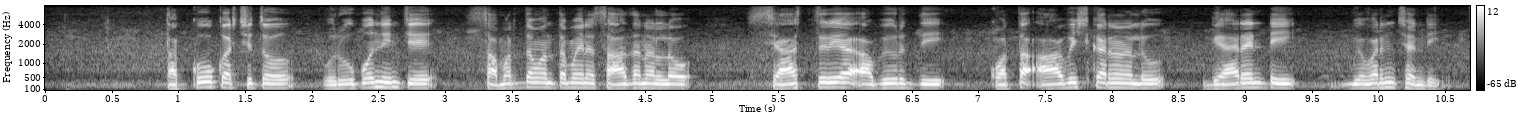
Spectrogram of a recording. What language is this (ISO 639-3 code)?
tel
